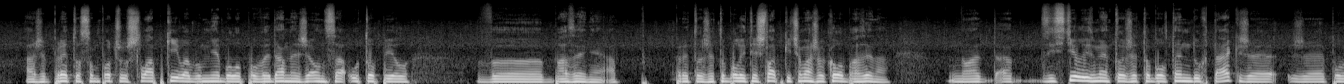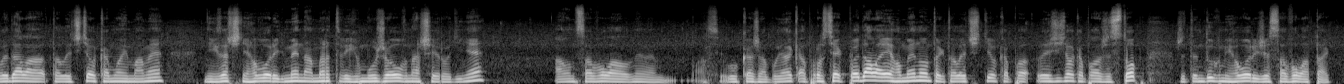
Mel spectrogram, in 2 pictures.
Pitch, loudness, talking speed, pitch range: 135 Hz, -15 LUFS, 190 wpm, 125-145 Hz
